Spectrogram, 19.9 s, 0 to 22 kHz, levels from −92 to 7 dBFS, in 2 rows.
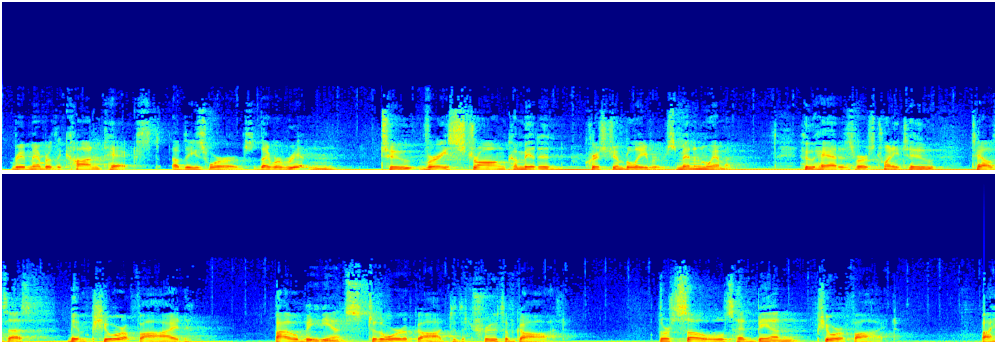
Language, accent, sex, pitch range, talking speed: English, American, male, 115-160 Hz, 135 wpm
